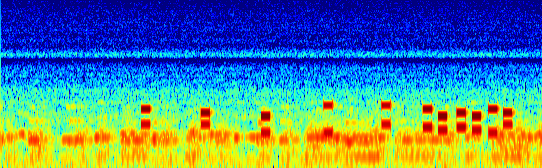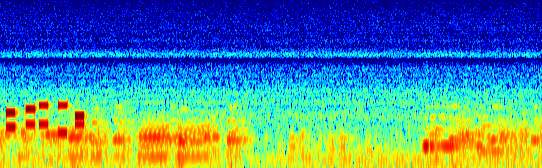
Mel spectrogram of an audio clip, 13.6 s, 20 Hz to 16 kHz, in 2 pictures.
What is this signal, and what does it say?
DTMF, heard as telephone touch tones, dialled by hand, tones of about 120 ms. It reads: # 0 1 A D 948430 8#DA*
